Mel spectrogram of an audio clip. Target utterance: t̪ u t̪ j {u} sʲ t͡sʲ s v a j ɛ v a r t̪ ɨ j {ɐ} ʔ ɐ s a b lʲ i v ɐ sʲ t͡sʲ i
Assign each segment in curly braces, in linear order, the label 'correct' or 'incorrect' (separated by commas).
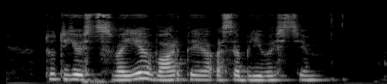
incorrect, correct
